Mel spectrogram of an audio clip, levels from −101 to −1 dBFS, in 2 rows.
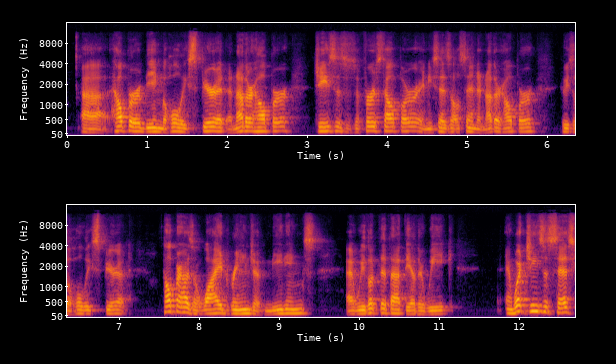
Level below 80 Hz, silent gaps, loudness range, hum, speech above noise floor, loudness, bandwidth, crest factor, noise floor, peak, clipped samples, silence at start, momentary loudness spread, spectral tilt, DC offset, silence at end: -66 dBFS; none; 3 LU; none; 40 dB; -24 LUFS; 12.5 kHz; 20 dB; -63 dBFS; -4 dBFS; under 0.1%; 0.2 s; 9 LU; -4.5 dB/octave; under 0.1%; 0 s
